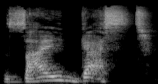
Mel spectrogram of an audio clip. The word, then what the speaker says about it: Zeitgeist: Então esse termo Zeigast, Zeitgeist, né? É um termo de pronúncia alemã.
